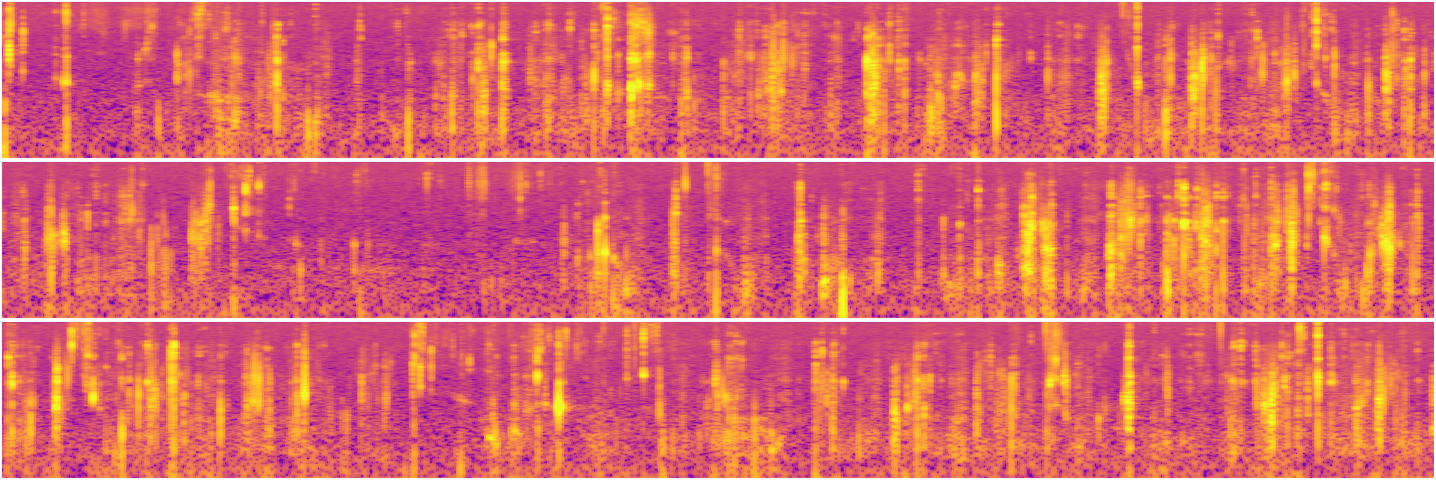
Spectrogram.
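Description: A person biting and chewing a piece of swirled halva close to a microphone, the crumbly confection giving a steady run of irregular crisp crunching clicks. The chewing eases into a short lull near the middle, then picks up again.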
